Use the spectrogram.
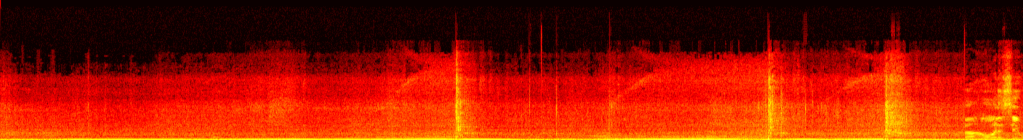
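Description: A modified new hot hatch with an aftermarket dump valve pulls away hard on the street. The engine drones loudly and climbs through gears, with sharp whooshing releases between shifts, heard close throughout.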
